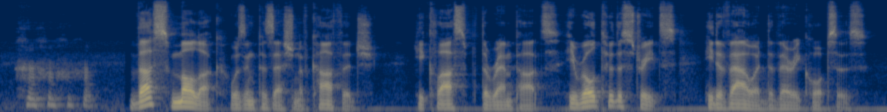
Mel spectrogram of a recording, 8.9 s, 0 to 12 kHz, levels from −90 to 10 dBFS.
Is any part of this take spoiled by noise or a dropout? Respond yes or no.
yes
